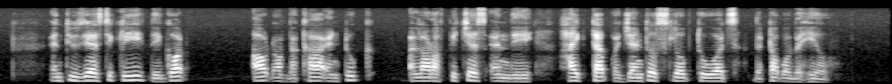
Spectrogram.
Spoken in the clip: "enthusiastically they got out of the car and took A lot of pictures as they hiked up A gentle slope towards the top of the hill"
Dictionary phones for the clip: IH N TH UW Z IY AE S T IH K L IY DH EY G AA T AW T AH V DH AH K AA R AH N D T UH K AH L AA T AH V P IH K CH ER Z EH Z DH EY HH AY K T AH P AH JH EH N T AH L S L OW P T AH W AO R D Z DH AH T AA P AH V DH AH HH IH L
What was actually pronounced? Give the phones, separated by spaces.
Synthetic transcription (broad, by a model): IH N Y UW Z IY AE S T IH K L IY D EY G AA T AW T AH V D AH K AA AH N T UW K AH L AA T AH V P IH K CH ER S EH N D EY HH AY K T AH P AH JH EH N T AH L S L OW P T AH W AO D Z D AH T AA P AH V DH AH HH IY L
